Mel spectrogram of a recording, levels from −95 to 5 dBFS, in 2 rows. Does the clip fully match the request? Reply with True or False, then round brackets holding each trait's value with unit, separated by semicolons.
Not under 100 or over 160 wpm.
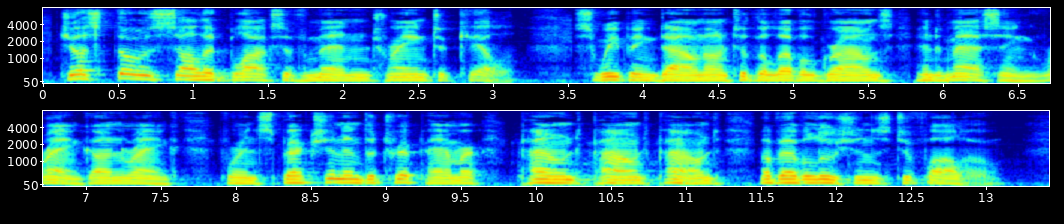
True (150 wpm)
